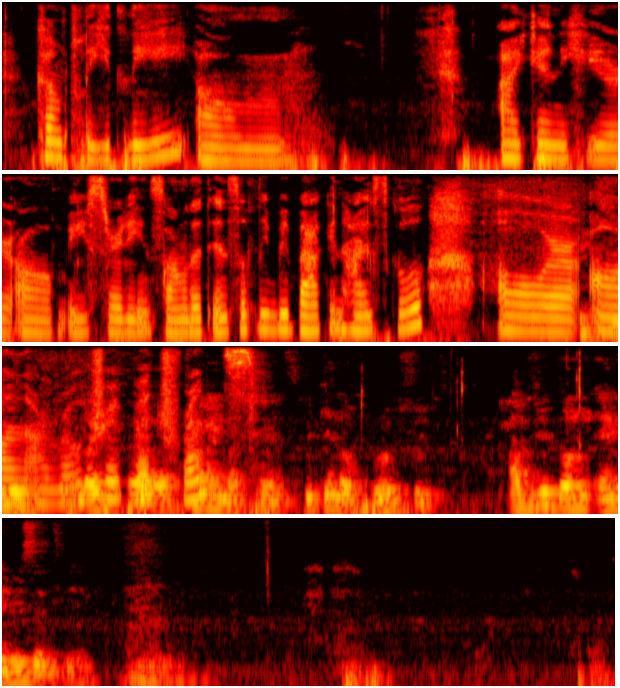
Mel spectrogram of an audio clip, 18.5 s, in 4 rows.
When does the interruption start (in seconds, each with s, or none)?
9.0 s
